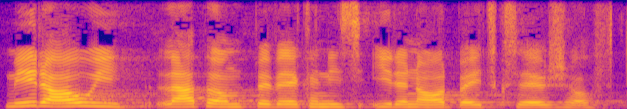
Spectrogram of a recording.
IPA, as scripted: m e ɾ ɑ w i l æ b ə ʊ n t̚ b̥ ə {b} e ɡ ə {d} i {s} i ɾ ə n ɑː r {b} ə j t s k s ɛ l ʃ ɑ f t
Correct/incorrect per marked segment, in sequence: incorrect: v, incorrect: n, correct, correct

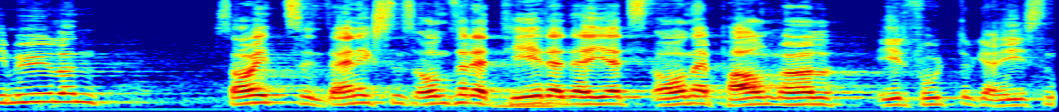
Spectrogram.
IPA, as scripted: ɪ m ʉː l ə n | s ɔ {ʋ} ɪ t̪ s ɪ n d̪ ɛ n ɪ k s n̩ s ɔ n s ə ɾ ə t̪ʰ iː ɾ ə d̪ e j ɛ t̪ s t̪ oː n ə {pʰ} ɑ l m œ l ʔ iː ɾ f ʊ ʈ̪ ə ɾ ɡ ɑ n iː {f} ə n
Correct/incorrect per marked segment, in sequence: correct, correct, incorrect: s

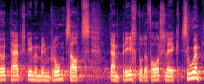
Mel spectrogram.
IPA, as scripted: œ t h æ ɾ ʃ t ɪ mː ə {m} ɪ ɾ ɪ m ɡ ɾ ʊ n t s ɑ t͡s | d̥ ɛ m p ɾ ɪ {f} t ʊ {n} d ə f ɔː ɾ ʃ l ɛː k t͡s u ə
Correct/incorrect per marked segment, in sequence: correct, incorrect: χ, incorrect: none

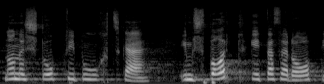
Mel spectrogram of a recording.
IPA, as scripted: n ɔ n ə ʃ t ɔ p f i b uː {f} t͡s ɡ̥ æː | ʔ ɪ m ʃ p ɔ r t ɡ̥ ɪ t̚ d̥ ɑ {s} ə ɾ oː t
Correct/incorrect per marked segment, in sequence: incorrect: χ, correct

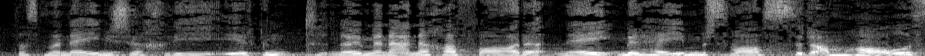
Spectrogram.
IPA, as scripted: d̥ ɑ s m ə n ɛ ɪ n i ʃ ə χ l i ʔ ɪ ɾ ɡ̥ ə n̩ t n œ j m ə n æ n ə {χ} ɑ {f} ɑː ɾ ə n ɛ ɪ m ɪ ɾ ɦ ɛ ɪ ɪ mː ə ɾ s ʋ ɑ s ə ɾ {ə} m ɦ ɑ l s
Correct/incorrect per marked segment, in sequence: correct, correct, incorrect: ɑ

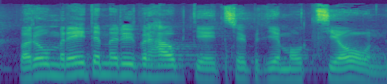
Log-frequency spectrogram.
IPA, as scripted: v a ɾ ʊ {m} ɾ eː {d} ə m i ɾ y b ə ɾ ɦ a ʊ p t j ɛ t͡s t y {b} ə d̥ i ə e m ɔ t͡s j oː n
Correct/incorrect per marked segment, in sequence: correct, correct, correct

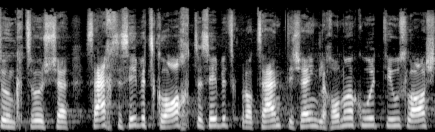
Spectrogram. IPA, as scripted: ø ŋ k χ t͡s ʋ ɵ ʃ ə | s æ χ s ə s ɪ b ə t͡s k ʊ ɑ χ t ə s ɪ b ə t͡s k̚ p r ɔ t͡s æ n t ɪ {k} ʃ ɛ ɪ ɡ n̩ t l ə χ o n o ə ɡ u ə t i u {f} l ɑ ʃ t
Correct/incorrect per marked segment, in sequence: incorrect: none, incorrect: s

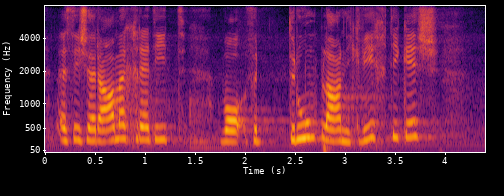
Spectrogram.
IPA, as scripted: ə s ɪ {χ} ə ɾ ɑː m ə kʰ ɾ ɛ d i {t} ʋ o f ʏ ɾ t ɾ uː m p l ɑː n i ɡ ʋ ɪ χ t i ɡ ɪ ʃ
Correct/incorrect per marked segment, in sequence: incorrect: ʃ, correct

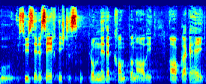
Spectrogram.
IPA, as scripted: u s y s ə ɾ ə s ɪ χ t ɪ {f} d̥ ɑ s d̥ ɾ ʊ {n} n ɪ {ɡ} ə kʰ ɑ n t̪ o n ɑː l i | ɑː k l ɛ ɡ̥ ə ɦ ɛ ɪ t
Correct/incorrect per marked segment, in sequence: incorrect: ʃ, incorrect: m, incorrect: d

